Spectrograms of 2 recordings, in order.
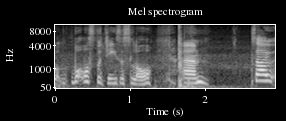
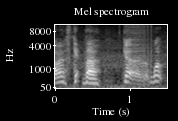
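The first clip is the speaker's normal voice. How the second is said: usual speaking voice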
